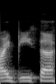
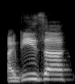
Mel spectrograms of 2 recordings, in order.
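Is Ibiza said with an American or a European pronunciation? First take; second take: European; American. First: Ibiza is said with a European-style pronunciation. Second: Ibiza is said with a plain American pronunciation.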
